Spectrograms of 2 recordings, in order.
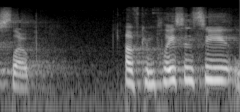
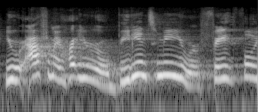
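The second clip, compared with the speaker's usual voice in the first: higher-pitched, exasperated pleading; acted dismay, pitched up and easing off; upset God; 5 semitones higher than usual. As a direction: play a let-down God reproaching his favorite. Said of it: "God is so upset".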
